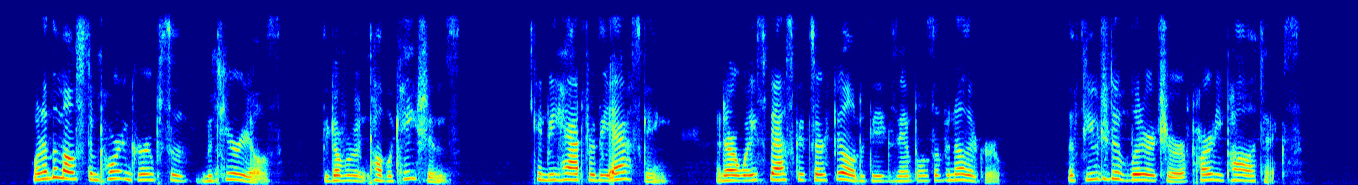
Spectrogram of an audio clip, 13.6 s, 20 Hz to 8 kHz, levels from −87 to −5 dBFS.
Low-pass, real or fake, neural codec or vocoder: 7.2 kHz; fake; vocoder, 22.05 kHz, 80 mel bands, HiFi-GAN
